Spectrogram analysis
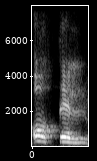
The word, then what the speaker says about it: hotel: por eso le pregunto como yo digo te digo hotel o digo hotel y en este caso digo hotel verdad entonces se cara la voz en la última sílaba pero tiene reglas yo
